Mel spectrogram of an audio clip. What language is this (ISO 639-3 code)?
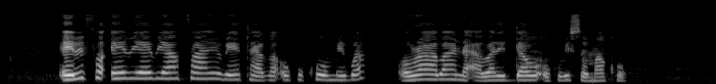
lug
